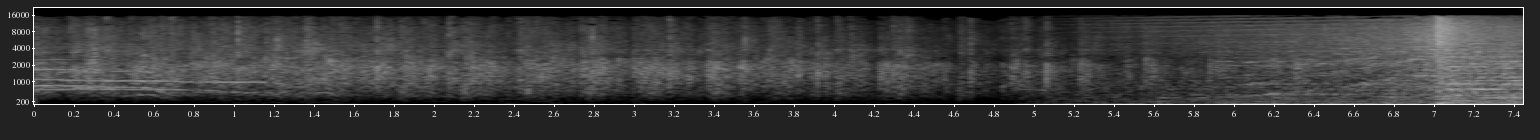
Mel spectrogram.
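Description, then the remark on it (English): A large crowd claps and cheers steadily, the applause dense and continuous, swelling louder toward the end with a rumbling low roar beneath it. “Do you want to give Katie another cheer there?”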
